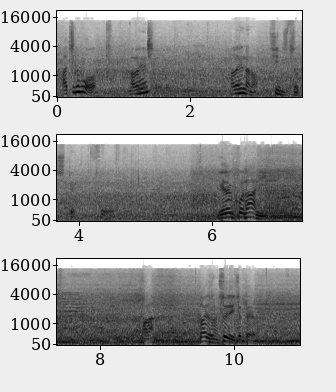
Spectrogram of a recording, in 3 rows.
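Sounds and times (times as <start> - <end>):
city road traffic: 0.0 - 11.0.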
